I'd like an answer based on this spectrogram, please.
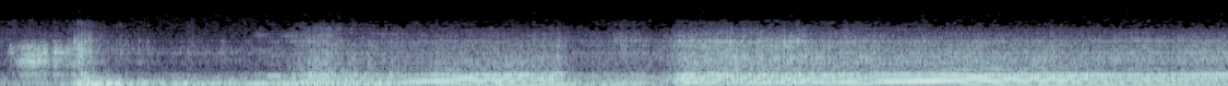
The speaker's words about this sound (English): Well, why don't you drive? Or don't you know how to handle an American car? There is no need to be insolent. Get in. Drive.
